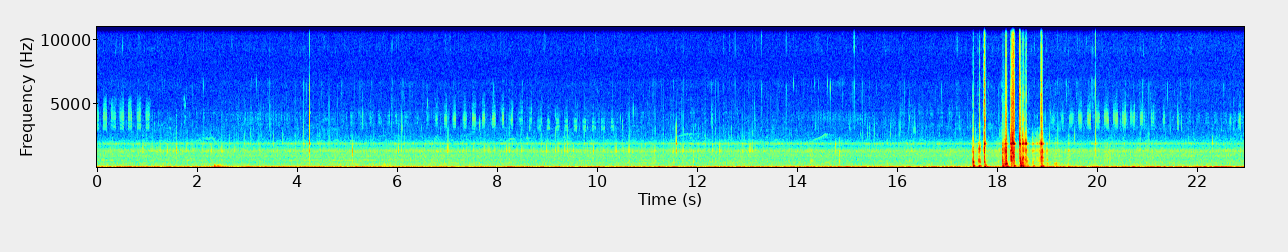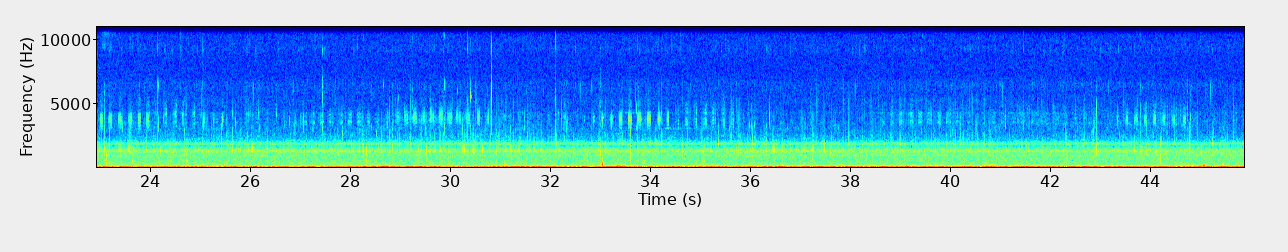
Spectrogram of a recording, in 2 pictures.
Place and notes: Dubelohstraße, Paderborn, Deutschland - Fischteiche unter Wasser
Mayor Franz-Georg
when you imagined
this place
over a hundred years ago
as the favourite walk
of the people
and the adornment
of the town
did you forehear
the noise of the cars
and the trains
even deep down
in the lake?
What are the swans
the geese and the ducks
dreaming about?
What were you doing
up there in the elm
and what did you hear
when you fell?
Can you hear me?
14 July 2020, 18:00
